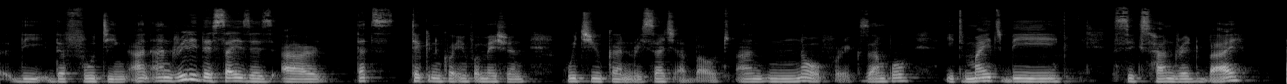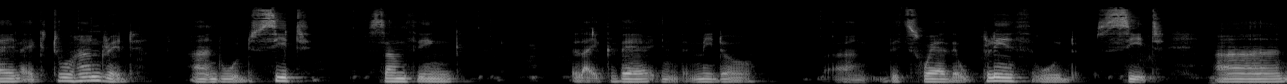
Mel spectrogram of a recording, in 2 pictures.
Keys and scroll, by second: 6.1 Tab, 10.1-11.1 typing, 12.6-13.3 typing, 15.6 ctrl+d, 19.1 ctrl+d, 25.0 ctrl+d.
